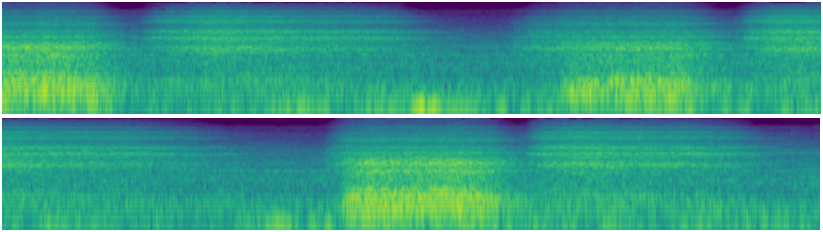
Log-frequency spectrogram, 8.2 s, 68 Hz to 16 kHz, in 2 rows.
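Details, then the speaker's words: Adult breathing spontaneously through a bag valve mask to test the valve: loud hissing, sucking breaths at about 20 a minute, showing increased work of breathing; exhausted after three or four breaths. "there's actually quite a bit of sucking in and quite a bit of work of breathing I'm having to do to breathe through this"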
